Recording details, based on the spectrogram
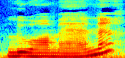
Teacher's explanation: has 3 syllables with the last syllable being short, and so the accent will go on the upsilon as an acute on the antepenult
